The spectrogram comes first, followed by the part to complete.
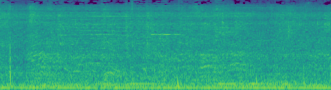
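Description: Airport terminal ambience: a steady low rumble with faint, indistinct voices in the background and one sharp click just after the start.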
